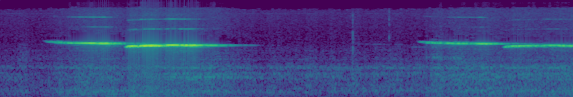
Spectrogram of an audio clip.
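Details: Black-capped chickadee (Poecile atricapillus) spring song, sung to meet other birds: a clear two-note whistled fee-bee, the second note slightly lower, sung twice over a soft indoor hum.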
